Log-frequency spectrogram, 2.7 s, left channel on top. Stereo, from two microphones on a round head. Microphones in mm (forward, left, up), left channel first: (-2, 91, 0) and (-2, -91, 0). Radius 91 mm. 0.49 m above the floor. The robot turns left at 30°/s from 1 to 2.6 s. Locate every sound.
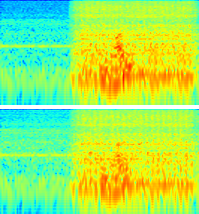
1.3 s a man speaking: 20° left (ahead or behind), 1.4 m; by 1.8 s 30° left (ahead or behind), 1.4 m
